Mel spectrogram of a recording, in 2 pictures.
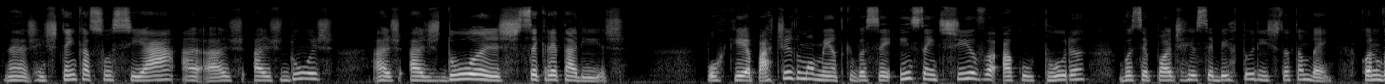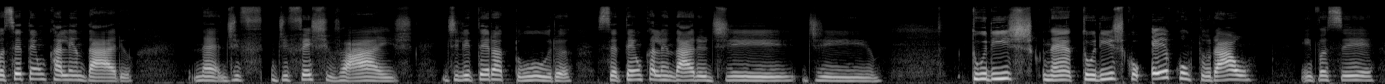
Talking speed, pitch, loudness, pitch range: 110 wpm, 200 Hz, -23 LUFS, 185-220 Hz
